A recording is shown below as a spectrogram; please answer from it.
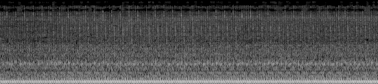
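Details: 1956 French-built Massey Harris Pony 812 tractor, Simca 9 gasoline engine, after fuel pump rebuild: steady low idle with even pulse around four beats a second, no misses or knocks; running smoothly.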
